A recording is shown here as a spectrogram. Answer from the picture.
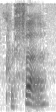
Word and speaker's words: prefer: the strongest syllable but if we look at that fourth word prefer you'll see that that mark has moved and it's now after the first syllable before the f and that tells us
